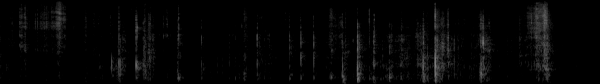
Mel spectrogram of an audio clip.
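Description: Cardboard packaging of a KONG Extreme dog toy being torn open by hand: repeated crackling rips and crinkles in uneven bursts, close and fairly loud, with no talking.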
